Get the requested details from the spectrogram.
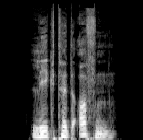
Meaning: inflection of offenlegen: 1. second-person plural preterite 2. second-person plural subjunctive II
- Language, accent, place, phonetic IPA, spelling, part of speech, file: German, Germany, Berlin, [ˌleːktət ˈɔfn̩], legtet offen, verb, De-legtet offen.ogg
